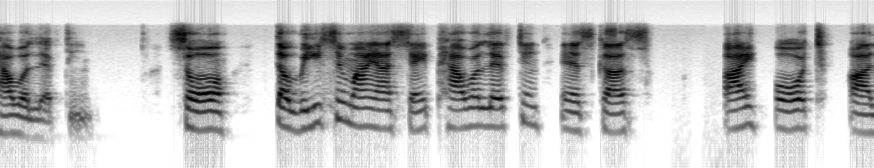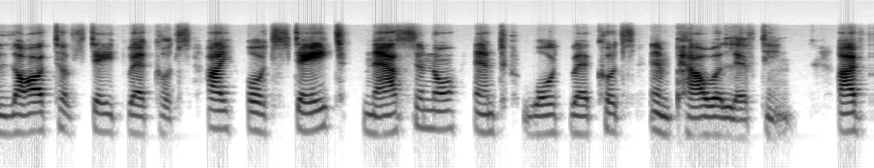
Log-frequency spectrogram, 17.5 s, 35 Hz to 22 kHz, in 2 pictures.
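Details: About 29-year-old male athlete with cerebral palsy, reportedly not expected to walk or talk; real conversational speech, transcribed with many garbled words, showing dysarthria due to cerebral palsy.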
